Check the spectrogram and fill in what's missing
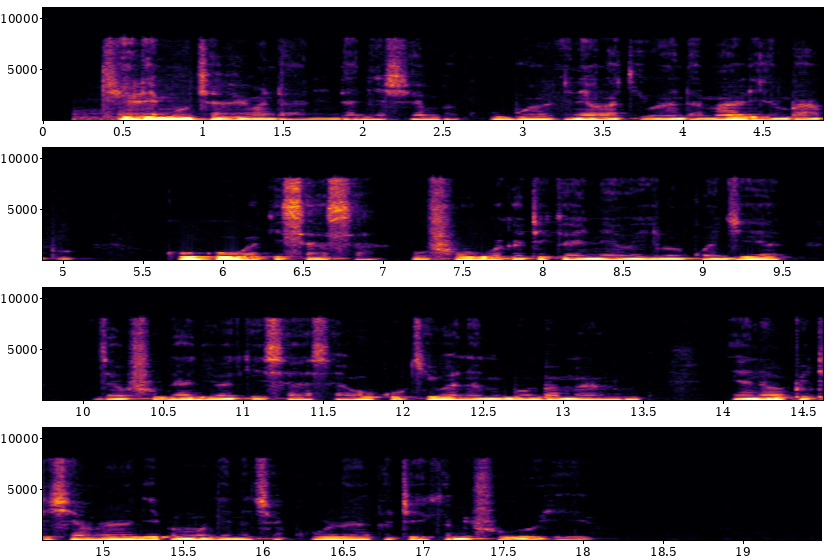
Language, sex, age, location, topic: Swahili, male, 25-35, Dar es Salaam, agriculture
